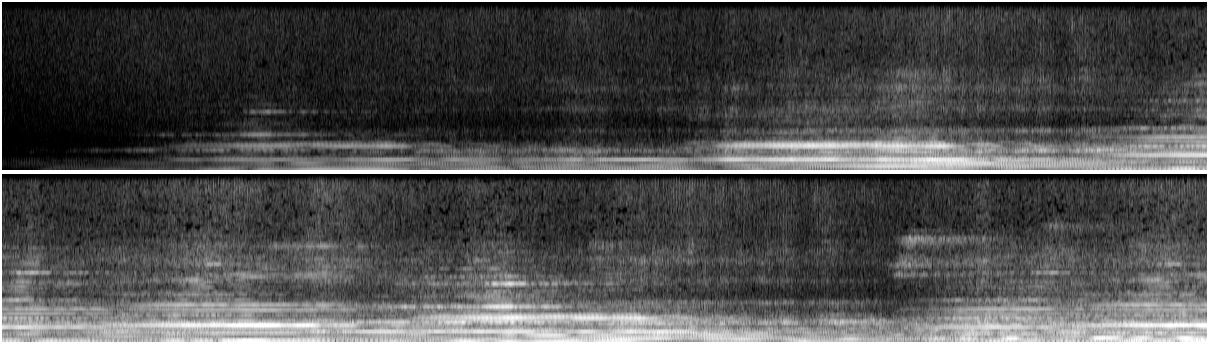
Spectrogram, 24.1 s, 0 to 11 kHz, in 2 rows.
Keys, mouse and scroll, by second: 0.4 scroll up 3, 0.7 middle click, 1.0 z, 3.3 click, 4.1 click, 4.4-5.0 middle drag, 5.0-7.1 scroll up 2, 7.1-7.6 middle drag, 7.6 click, 7.9 Tab, 8.2 middle click, 8.5 3, 8.7 click, 9.1 e, 10.2 ctrl+z, 10.8 ctrl+z, 11.2 shift+click, 11.6 click, 12.0 shift+click, 12.4 e, 13.3 click, 13.9 click, 14.1 e, 15.6 middle click, 15.9 2, 16.1 click, 17.2 shift+click, 17.7 ctrl+b, 18.8 Tab, 19.0 scroll down 5, 19.2-20.3 middle drag, 20.3-21.1 scroll up 6, 21.1 click, 21.3 Tab, 21.5 click, 22.2 shift+click, 23.1 ctrl+z, 23.3 shift+click, 23.8 ctrl+b.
